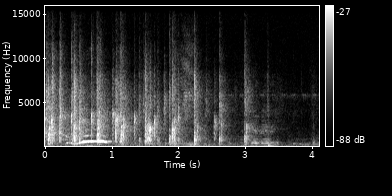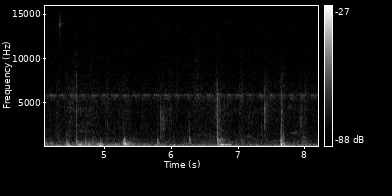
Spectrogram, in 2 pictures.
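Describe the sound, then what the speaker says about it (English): Audience applause greets a violinist at a live performance, a burst of claps for the first few seconds that quickly thins out and fades as people talk over it. "Big round of applause for Emer on the violin."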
